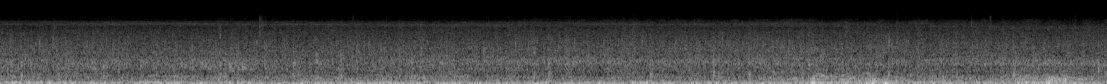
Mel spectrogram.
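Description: Rain pouring steadily onto a wet street, an even hiss.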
